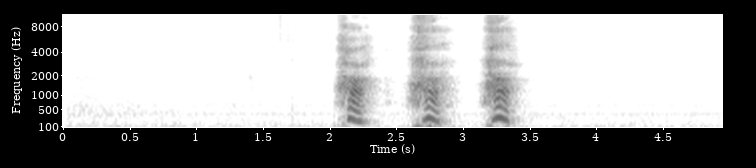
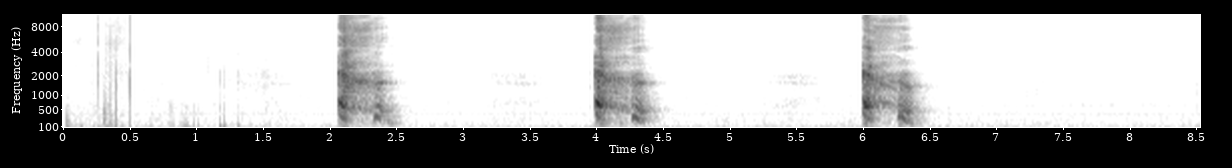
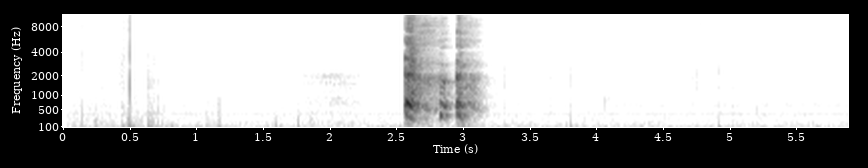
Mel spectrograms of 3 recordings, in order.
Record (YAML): exhalation_length: 4.9 s
exhalation_amplitude: 2457
exhalation_signal_mean_std_ratio: 0.3
three_cough_length: 8.5 s
three_cough_amplitude: 14909
three_cough_signal_mean_std_ratio: 0.2
cough_length: 5.9 s
cough_amplitude: 13094
cough_signal_mean_std_ratio: 0.16
survey_phase: beta (2021-08-13 to 2022-03-07)
age: 18-44
gender: Female
wearing_mask: 'No'
symptom_none: true
smoker_status: Never smoked
respiratory_condition_asthma: false
respiratory_condition_other: false
recruitment_source: REACT
submission_delay: 1 day
covid_test_result: Negative
covid_test_method: RT-qPCR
